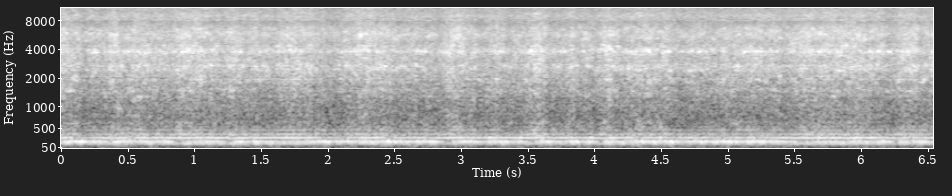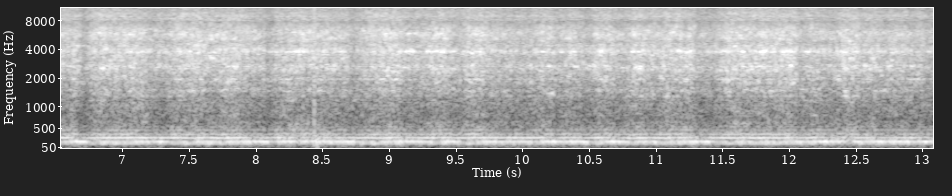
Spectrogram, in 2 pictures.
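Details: Idle captured during a vacuum sync, after adjusting number 3 until it is as good as it's going to get: smooth, even low hum with no dips, hunting or misses; a steady, well-balanced idle.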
